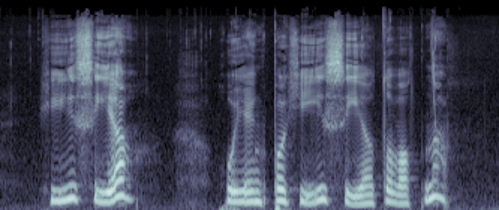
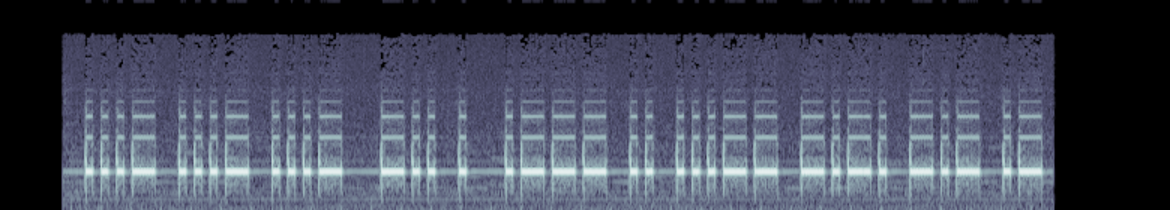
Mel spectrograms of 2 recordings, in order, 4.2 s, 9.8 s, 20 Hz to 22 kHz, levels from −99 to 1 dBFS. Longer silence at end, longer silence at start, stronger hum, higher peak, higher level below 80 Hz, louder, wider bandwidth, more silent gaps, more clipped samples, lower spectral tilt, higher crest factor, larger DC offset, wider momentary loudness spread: second, 0.45 s vs 1.05 s; second, 0.4 s vs 0.7 s; neither; about the same, -4 dBFS vs -4 dBFS; first, -44 dBFS vs -52 dBFS; second, -20 LUFS vs -13 LUFS; first, 17.5 kHz vs 10.5 kHz; neither; neither; about the same, -4 dB/octave vs -3 dB/octave; first, 18 dB vs 10 dB; second, under 0.1% vs 0.2%; first, 8 LU vs 4 LU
